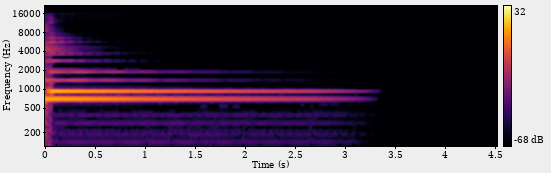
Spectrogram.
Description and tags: guitar tones 004 string G 22 tone F5+5
This is one note from my virtual instrument. The virtual instrument is made from a cheap Chinese stratocaster. Harmonizer effect with harmony +5 is added
electric, fender, guitar, instrument, notes, samples, simple, simplesamples, stratocaster, string, strings, virtual, virtualinstrument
